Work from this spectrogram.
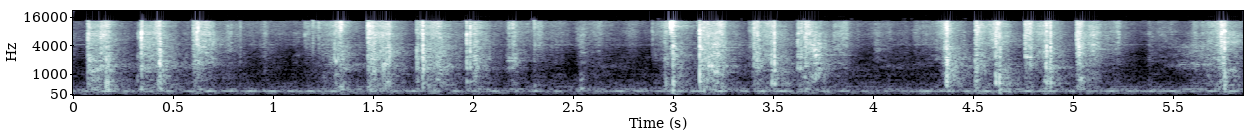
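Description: Tarot cards being shuffled and cut by hand, a quick run of sharp papery slaps and flicks in uneven bursts, close and clear with a low steady hum underneath and no talk.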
